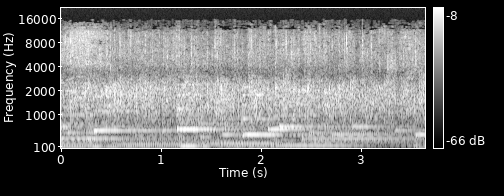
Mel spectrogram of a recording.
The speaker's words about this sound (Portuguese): Aplaude o nome de Jesus mais uma vez.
